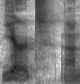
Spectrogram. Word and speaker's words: wort: Sweet barley tea, what brewers called wort, spelled like wort, but pronounced like UAT, because as the professor dedicated his life to proving.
